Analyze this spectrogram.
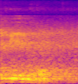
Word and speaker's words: Mina: Tem que ter cuidado com a pronúncia. Porque tem que cuidar que é de Mina. Ela sinaliza a ancestralidade dela. Mina, Conga, Angola. Então é Romaria de Mina. Não é de Minas, você entendeu?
